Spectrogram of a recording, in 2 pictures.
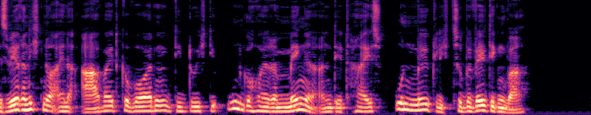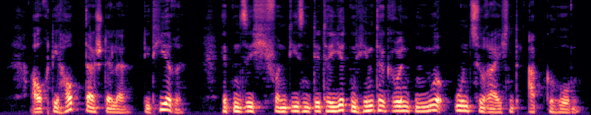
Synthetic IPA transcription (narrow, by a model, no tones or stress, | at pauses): ʔɛsv̥ɛːʁ̞ənɪçtnuːɐʔaɪnə̰ʔaɐbaɪtɡ̥əvɔɐdn̩d̥iːdʊɐçd̥iːʔʊnɡəɦɔʏʁ̞əmɛŋəʔa̰ndetʰaɪsʔʊnmøːklɪçt͡subəvɛltɪɡŋ̩va̰ːɐ | ʔa̰ʊxd̥iːhaʊp̚t̚d̥aːɐʃtɛlɐd̥iːtʰiːʁ̞ə | hɛtn̩zɪçfɔndiːzn̩detʰajiːɐtn̩ɦɪntɐɡʁʏndn̩nuːɐʔʊnt͡suʁaɪçn̩tʔap̚ɡ̥əɦoːbm̩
